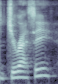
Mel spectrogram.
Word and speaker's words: Guirassy: Apparently it's Guirassy, how you pronounce it.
